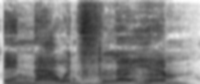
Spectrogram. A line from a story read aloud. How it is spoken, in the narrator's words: yelled Escalante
